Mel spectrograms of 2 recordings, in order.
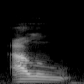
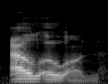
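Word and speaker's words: aloin: The yellow latex from aloe leaf contains compounds called anthrogens, including aleoin. No, wait. The right pronunciation is aloun.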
